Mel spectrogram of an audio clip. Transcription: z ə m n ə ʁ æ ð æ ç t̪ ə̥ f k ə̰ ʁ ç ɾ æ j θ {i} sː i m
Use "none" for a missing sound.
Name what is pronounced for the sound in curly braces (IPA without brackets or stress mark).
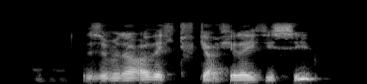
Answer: i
